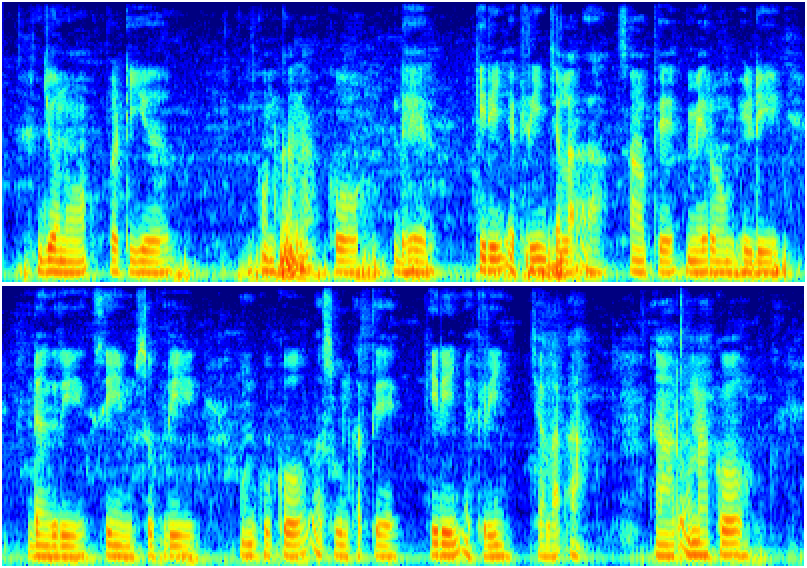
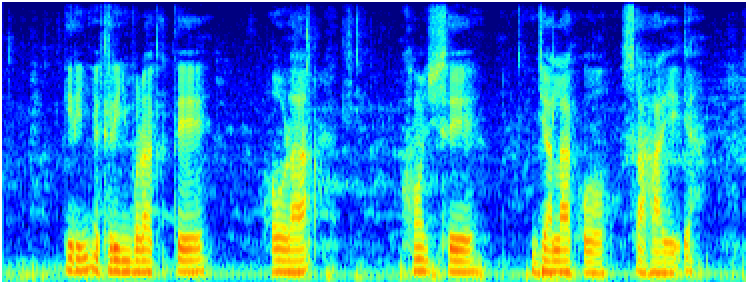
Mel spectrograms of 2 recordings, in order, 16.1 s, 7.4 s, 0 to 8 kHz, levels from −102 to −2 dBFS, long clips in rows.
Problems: none marked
